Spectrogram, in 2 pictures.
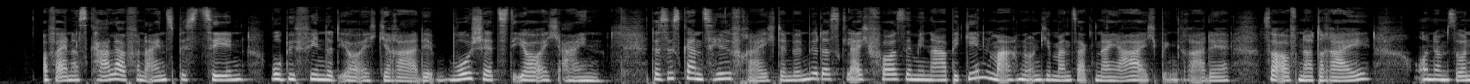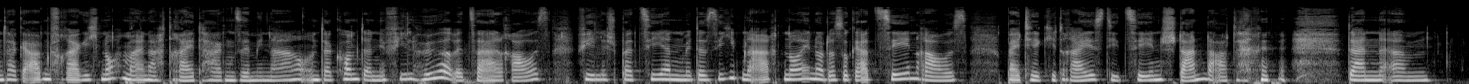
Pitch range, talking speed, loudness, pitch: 190-230 Hz, 165 wpm, -19 LUFS, 210 Hz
